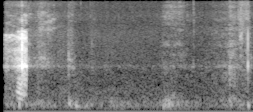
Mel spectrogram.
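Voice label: "cao3", Mandarin Chinese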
